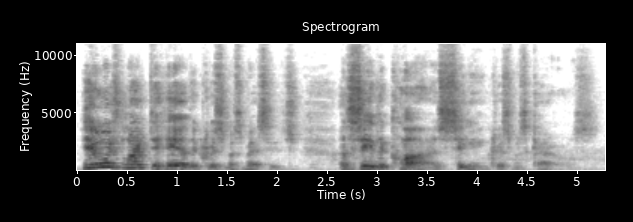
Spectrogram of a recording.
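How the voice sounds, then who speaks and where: Animated, high-pitched man telling a children's story. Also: moderate pace. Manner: theatrical, savours lists, dramatic phrasing with soft endings. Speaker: storyteller reading own Christmas story. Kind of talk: expressive scripted children's story narration. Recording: roomy echo, distant from the mic.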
